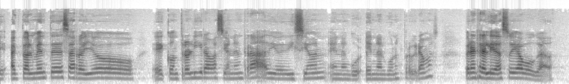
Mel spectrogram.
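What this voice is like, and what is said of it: Noticeable Venezuelan Spanish accent. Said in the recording (Spanish): “tu acento es diferente al nuestro acá en Chile, que es bastante plano ... yo soy de Venezuela, vengo de Venezuela, creo que el acento es un poquito notorio”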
